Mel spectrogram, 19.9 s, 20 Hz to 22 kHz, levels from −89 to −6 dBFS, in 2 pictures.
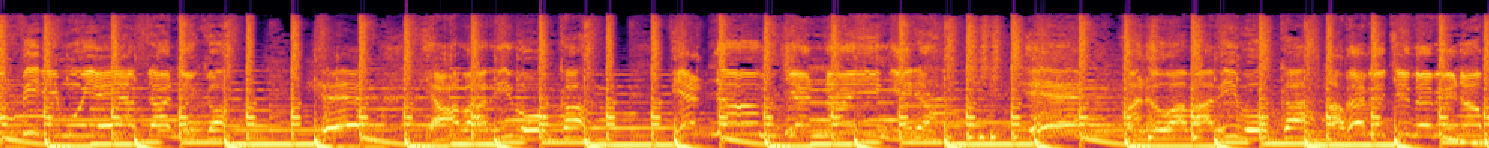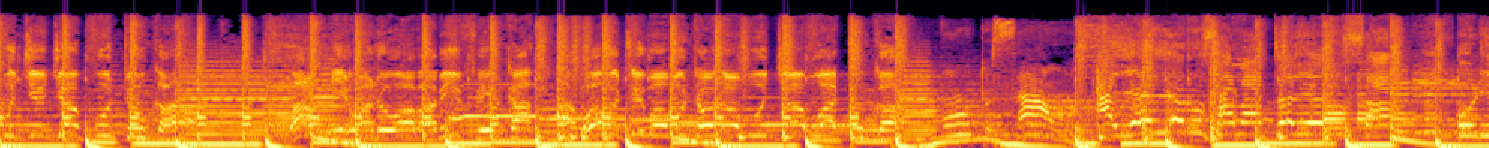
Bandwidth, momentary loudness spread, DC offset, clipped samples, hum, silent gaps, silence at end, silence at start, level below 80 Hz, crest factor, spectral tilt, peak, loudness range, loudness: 16 kHz; 2 LU; under 0.1%; under 0.1%; none; none; 0 s; 0 s; -16 dBFS; 8 dB; -4 dB/octave; 0 dBFS; 1 LU; -9 LUFS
